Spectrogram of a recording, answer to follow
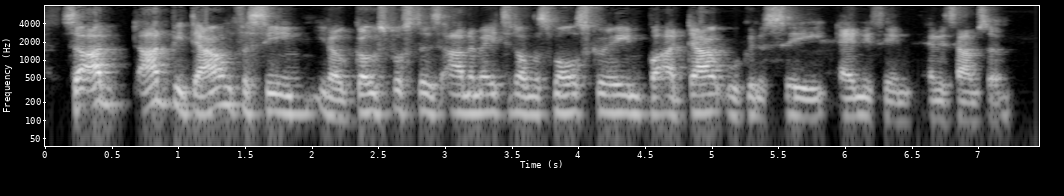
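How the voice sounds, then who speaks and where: A somewhat breathy man speaks at a moderate pace with hardly any pauses. His pitch varies in an ordinary way. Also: medium pitch for a man. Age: 30s. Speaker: film fan guest. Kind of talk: casual chat.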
